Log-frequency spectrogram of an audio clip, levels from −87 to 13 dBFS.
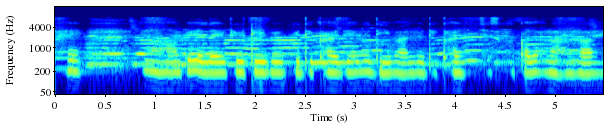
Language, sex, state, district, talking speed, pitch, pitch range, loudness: Hindi, female, Bihar, Saran, 210 wpm, 190 Hz, 185-205 Hz, -31 LUFS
